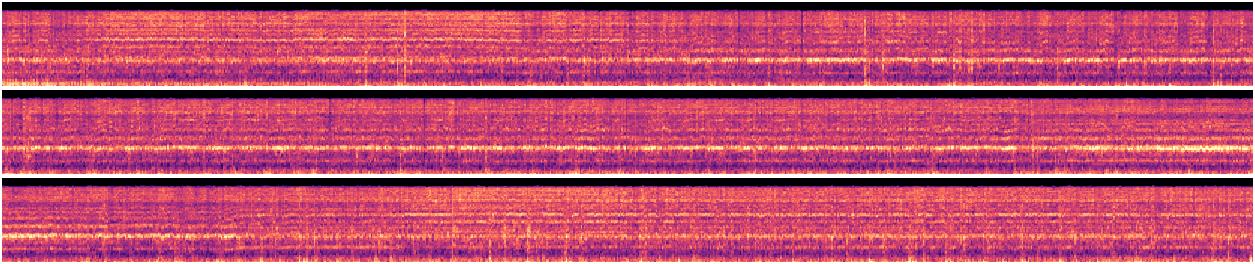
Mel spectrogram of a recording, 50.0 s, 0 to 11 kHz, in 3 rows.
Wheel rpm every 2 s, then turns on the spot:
150, 150, 150, 150, 140, 140, 140, 140, 140, 140, 140, 140, 140, 140, 140, 140, 140, 140, 160, 160, 160, 160, 160, 160, 160.
none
